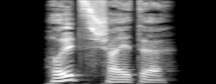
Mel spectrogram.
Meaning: 1. nominative plural of Holzscheit 2. genitive plural of Holzscheit 3. accusative plural of Holzscheit
- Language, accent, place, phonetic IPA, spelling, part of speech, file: German, Germany, Berlin, [ˈhɔlt͡sˌʃaɪ̯tə], Holzscheite, noun, De-Holzscheite.ogg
